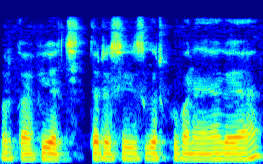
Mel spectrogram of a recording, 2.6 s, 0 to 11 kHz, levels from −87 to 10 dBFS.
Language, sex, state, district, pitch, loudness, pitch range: Hindi, male, Chhattisgarh, Raigarh, 110 Hz, -19 LUFS, 110-115 Hz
